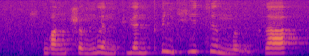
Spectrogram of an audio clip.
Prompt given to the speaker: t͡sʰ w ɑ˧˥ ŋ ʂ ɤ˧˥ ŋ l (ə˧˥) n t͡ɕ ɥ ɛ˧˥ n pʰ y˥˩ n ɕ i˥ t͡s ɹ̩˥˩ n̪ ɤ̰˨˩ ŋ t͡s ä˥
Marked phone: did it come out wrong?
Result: no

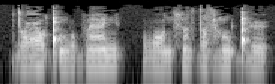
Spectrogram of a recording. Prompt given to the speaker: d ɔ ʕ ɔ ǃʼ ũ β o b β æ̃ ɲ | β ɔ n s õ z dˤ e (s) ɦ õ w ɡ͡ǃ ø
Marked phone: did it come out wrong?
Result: yes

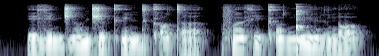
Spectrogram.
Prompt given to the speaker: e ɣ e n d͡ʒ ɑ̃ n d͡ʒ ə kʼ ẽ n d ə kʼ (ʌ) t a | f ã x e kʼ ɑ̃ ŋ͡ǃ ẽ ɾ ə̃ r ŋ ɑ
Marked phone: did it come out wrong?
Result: yes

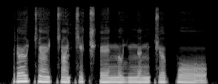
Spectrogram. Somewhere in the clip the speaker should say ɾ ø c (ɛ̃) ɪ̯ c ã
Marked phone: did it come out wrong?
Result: no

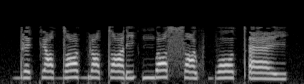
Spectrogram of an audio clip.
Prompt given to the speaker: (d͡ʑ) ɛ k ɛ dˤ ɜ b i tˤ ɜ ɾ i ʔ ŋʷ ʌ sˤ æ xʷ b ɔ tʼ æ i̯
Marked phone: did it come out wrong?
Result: yes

